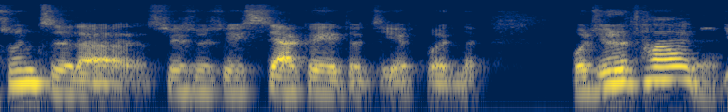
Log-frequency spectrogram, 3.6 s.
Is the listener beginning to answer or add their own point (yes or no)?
no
